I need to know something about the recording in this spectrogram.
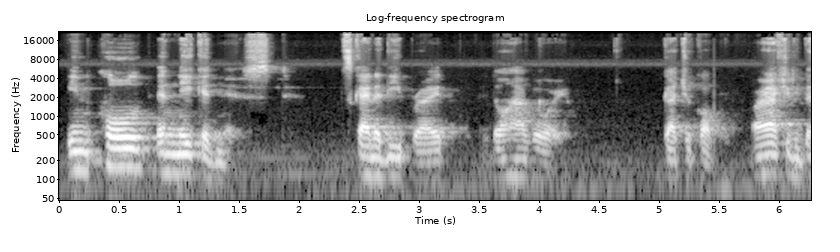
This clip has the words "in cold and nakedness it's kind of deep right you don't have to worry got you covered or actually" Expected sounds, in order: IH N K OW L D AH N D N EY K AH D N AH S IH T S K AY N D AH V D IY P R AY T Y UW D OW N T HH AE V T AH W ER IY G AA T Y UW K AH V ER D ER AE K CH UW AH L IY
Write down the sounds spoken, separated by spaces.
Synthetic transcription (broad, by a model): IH N K OW L D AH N N EY K AH D N AH S IH T S K AY N D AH D IY P R AY T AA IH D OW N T HH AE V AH W ER IY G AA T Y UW K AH P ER AA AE K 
